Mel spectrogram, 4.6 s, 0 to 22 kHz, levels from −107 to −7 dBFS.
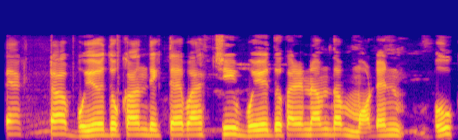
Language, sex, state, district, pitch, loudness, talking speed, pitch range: Bengali, male, West Bengal, Paschim Medinipur, 160 Hz, -13 LUFS, 155 wpm, 155-180 Hz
